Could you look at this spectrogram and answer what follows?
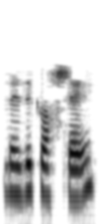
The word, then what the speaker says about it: Les Écorchés: The episode title is pronounced Les Écorchés, and écorcher as a verb means to flay.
